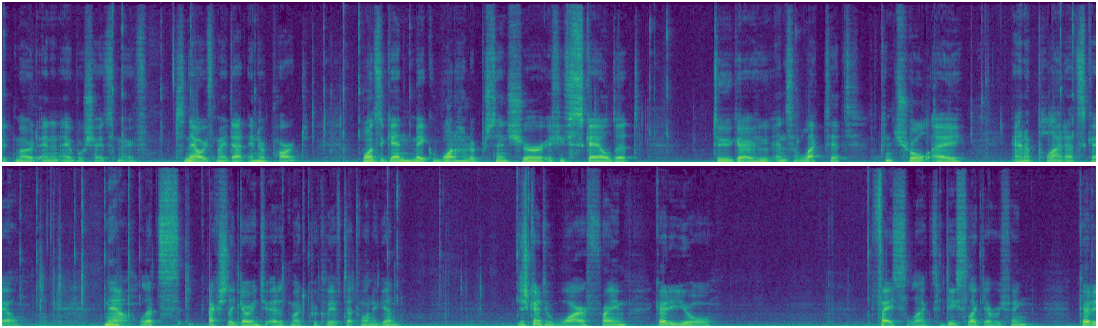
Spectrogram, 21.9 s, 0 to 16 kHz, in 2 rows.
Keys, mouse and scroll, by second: 1.3 scroll down 1, 1.5 middle click, 1.9 alt+a, 2.5-3.4 middle drag, 3.4-3.8 drag, 3.8 middle click, 4.1-5.9 scroll up 2, 5.9 scroll up 1, 5.9 s, 6.6-9.0 right drag, 9.0 ctrl+a, 10.9 scroll down 2, 11.1 middle click, 11.3 alt+a, 12.2-13.2 drag, 13.2 b, 13.5 middle click, 14.0-14.4 scroll up 2.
